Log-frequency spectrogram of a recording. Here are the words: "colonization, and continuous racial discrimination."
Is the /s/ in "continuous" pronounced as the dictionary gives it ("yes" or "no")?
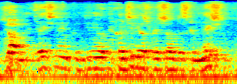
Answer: no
